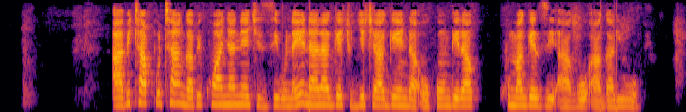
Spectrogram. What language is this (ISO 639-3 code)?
lug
